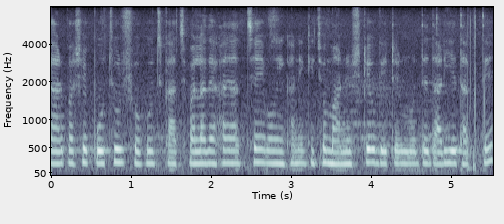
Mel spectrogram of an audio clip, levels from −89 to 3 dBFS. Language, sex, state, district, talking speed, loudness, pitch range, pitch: Bengali, female, West Bengal, Paschim Medinipur, 185 wpm, -15 LUFS, 215-225 Hz, 220 Hz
